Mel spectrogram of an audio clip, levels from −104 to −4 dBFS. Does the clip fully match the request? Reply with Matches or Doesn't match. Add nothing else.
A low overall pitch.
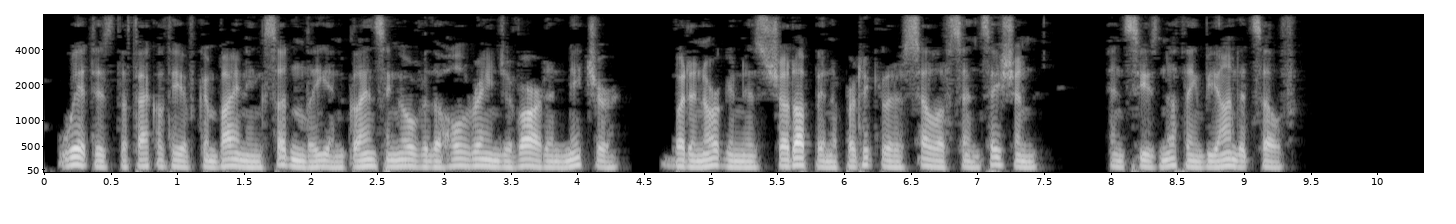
Matches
